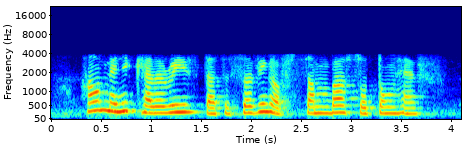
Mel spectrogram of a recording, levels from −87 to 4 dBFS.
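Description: No technical faults can be heard in the speech, which carries the narrowband character of a mobile call, with nothing above about 3.8 kHz and only the light coding texture that fits the AMR-NB codec at 12.2 kbps.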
